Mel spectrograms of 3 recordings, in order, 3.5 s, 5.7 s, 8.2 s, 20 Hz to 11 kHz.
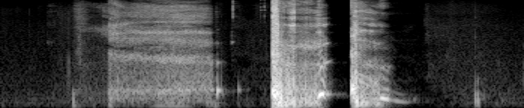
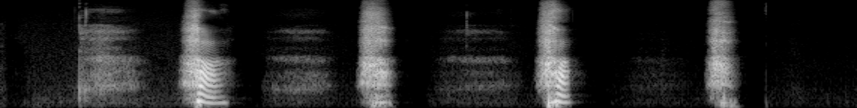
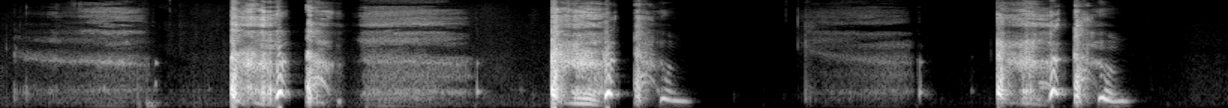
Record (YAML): cough_length: 3.5 s
cough_amplitude: 32768
cough_signal_mean_std_ratio: 0.29
exhalation_length: 5.7 s
exhalation_amplitude: 29736
exhalation_signal_mean_std_ratio: 0.25
three_cough_length: 8.2 s
three_cough_amplitude: 32768
three_cough_signal_mean_std_ratio: 0.3
survey_phase: beta (2021-08-13 to 2022-03-07)
age: 18-44
gender: Female
wearing_mask: 'No'
symptom_cough_any: true
symptom_runny_or_blocked_nose: true
symptom_sore_throat: true
symptom_fatigue: true
symptom_onset: 8 days
smoker_status: Current smoker (e-cigarettes or vapes only)
respiratory_condition_asthma: false
respiratory_condition_other: false
recruitment_source: REACT
submission_delay: 32 days
covid_test_result: Negative
covid_test_method: RT-qPCR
